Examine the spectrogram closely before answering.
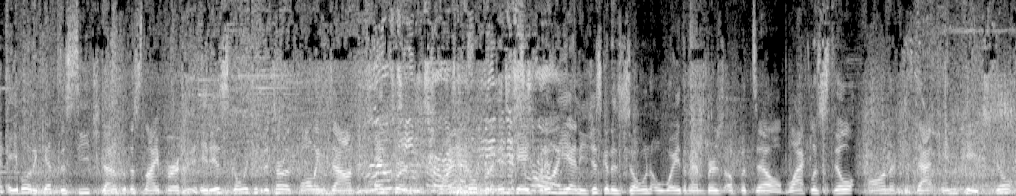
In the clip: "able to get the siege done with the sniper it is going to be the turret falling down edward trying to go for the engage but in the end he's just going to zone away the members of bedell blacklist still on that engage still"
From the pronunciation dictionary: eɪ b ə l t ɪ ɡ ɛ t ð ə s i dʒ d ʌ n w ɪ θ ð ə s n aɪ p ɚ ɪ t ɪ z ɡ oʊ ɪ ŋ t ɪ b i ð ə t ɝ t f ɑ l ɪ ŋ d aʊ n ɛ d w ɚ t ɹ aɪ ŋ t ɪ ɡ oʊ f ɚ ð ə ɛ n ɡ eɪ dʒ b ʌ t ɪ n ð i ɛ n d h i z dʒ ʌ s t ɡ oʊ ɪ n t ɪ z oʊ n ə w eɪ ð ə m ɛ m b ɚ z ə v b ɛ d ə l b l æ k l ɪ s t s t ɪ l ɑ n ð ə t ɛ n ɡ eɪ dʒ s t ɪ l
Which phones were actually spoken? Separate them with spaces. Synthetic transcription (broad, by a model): eɪ b l t ɪ ɡ ɛ t ð ə s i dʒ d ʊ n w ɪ ð ə s n aɪ p ɚ ɪ t ɪ z ɡ oʊ ɪ ŋ t ɪ b i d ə t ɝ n f ɑ l ɪ ŋ d aʊ n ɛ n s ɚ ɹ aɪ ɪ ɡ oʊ p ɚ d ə ɛ n ɡ eɪ dʒ b ʌ t ɪ n ð i ɛ n d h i z dʒ ʌ s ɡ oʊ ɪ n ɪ z oʊ n ə w eɪ ð ə m ɛ m b ɚ z ə v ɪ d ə l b l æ k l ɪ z s t ɪ l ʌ n ð ə t ɛ n ɡ eɪ dʒ s t ɪ l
